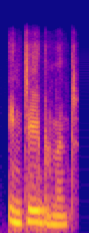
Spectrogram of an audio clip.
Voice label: "entablement", Indian

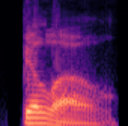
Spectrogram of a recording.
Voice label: "billow", American

